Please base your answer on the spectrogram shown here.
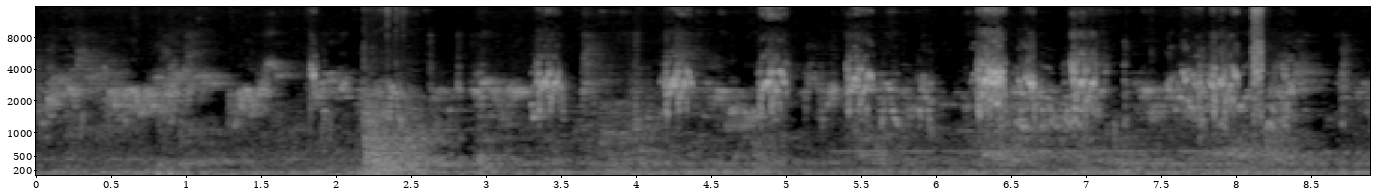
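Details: Happy budgerigar chirping steadily: a run of bright, warbling chirps and short squeaky notes, irregular and fairly continuous, with a soft low hum underneath.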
